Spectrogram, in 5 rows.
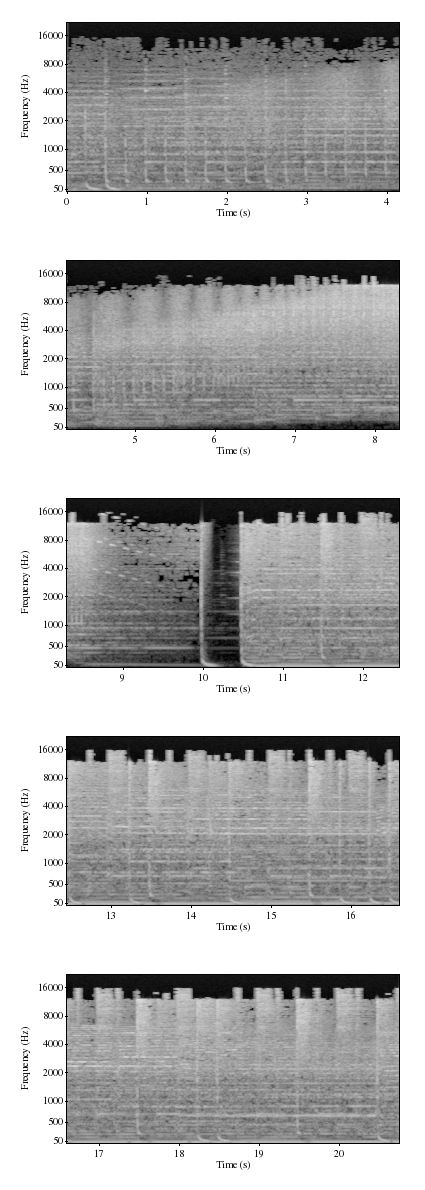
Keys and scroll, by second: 0.2 Return, 20.1 ctrl+0.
